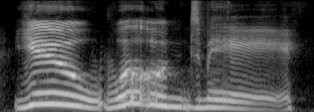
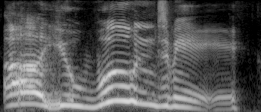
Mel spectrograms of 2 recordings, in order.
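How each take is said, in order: First: Very slow, stretched-out melodrama; hammed-up hurt, lingering on "wound"; mock wounded. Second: High, loud, drawn-out melodrama; hammed-up hurt, swooping up on "wound"; mock wounded. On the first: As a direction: drag out every word as if fading from hurt. Repeats the mock hurt, more drawn out. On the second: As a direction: wail it slowly as if mortally offended. Mock hurt at being insulted.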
